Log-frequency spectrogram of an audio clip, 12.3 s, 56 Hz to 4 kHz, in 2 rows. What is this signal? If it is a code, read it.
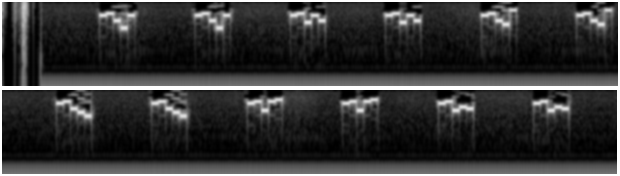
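Five-tone selective call (ZVEI), heard as quick runs of five tones, tones of about 80 ms. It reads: 89518 89518 89485 89485 89533 89533 89531 89531 89490 89490 89465 89465
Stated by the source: ZVEI five-tone call received by SDR.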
